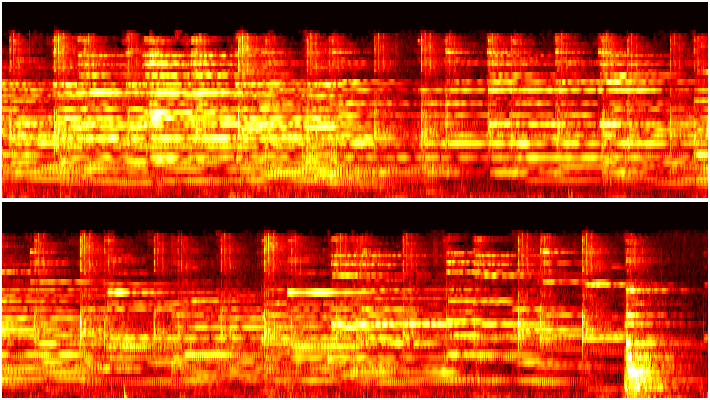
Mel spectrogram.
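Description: Handbell choir ringing chords of many struck bells, notes starting several times a second and each ringing on. A sharp loud hit comes near the end.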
